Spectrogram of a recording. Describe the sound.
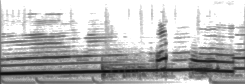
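A voice imitates a siren with one long, loud, continuous wail that climbs slowly in pitch over about three seconds, wavering slightly and breaking briefly partway through, with no other talking.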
